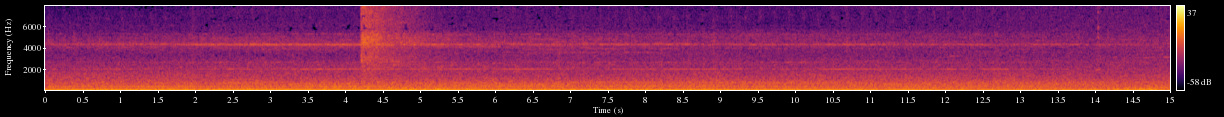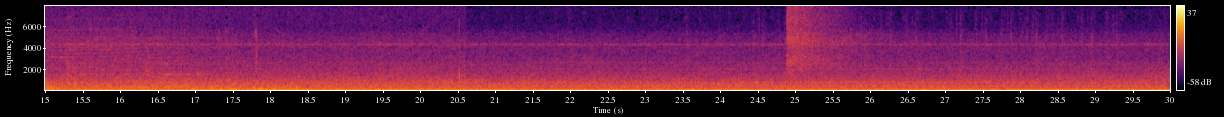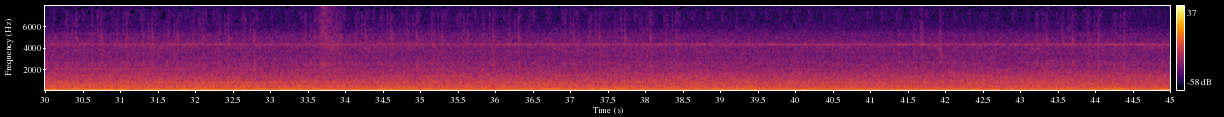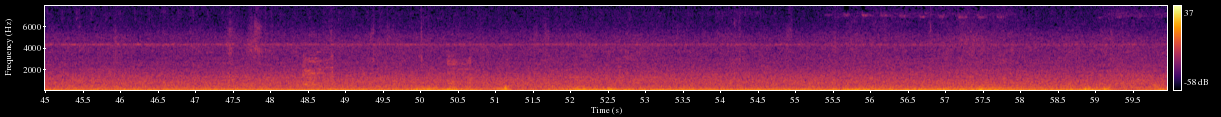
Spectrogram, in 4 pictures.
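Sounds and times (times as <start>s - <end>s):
train rumbling: 0.0s - 59.9s
air hiss burst: 4.2s - 5.0s.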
